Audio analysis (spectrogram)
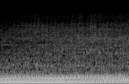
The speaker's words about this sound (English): Is that a lawnmower? Yeah, it's my neighbor. So loud.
